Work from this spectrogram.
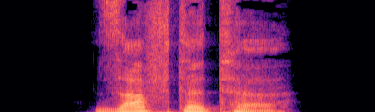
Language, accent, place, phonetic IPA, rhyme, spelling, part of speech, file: German, Germany, Berlin, [ˈzaftətə], -aftətə, saftete, verb, De-saftete.ogg
- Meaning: inflection of saften: 1. first/third-person singular preterite 2. first/third-person singular subjunctive II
